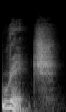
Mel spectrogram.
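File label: "rich", British English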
